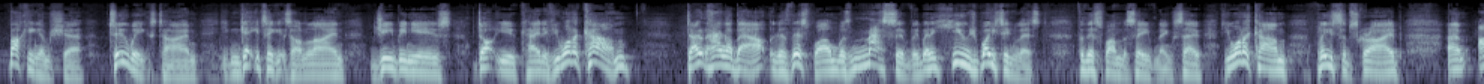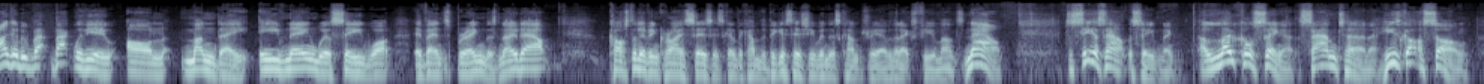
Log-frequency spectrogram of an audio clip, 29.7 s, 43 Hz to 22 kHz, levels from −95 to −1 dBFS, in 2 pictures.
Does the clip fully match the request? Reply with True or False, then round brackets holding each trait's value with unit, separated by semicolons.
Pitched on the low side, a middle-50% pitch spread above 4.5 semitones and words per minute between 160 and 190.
False (125 Hz; 5.3 semitones; 200 wpm)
